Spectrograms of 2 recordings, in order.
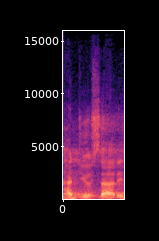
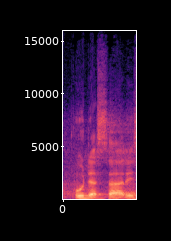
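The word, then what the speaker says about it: هدي الساري: Saya nukilkan dari kitab Hudassari, sebagian orang bacanya Hadyusari tetapi yang benar Hudassari, sebagaimana ditashkil, diberi harokat langsung oleh Ibnu Hajar rahimahullah, penulis buku.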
